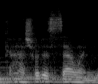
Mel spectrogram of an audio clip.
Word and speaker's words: Samhain: Like, that's a new perception I'm bringing into what Samhain represents. Sorry, I pronounced that wrong. Samhain represents.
